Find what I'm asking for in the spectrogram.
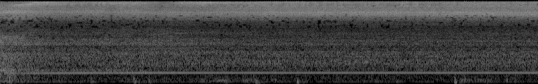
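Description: A Filter Queen Majestic 360 vacuum cleaner runs during a suction test, a steady loud whine with a constant high tone and a few faint bumps, no voices.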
